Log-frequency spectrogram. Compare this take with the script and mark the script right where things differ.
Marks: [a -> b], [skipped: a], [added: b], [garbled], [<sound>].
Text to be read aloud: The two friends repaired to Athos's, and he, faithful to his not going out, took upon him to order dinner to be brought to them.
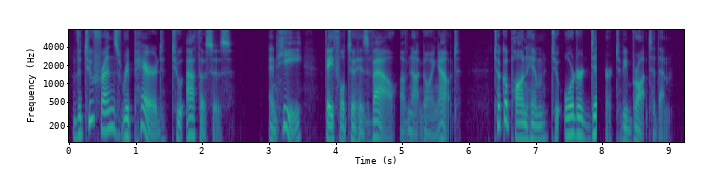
The two friends repaired to Athos's, and he, faithful to his [added: vow of] not going out, took upon him to order dinner [dropout] to be brought to them.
